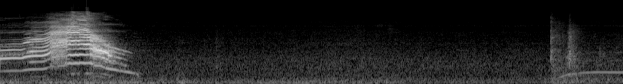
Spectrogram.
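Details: Cat fighting another cat over food; one loud harsh yowl sweeping downward in the first second, then near silence, and a short rising meow at the end.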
